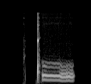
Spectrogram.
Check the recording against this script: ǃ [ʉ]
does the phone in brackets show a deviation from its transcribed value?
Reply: yes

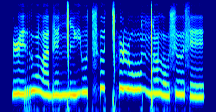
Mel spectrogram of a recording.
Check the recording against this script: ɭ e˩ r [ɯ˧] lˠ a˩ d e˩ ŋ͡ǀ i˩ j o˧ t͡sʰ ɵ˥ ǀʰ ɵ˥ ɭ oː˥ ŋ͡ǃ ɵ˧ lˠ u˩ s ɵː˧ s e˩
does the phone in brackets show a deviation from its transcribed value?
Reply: yes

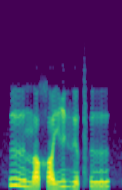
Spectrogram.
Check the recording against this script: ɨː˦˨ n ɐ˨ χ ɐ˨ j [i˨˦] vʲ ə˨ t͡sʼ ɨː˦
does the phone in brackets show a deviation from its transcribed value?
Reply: yes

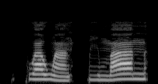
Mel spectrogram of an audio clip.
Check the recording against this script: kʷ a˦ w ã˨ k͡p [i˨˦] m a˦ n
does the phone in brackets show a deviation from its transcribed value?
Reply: yes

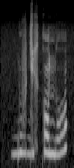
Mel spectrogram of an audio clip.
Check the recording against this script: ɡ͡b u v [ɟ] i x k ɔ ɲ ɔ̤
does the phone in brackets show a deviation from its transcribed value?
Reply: no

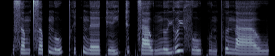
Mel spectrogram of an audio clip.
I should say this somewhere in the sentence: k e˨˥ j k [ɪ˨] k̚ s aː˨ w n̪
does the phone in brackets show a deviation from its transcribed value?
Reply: yes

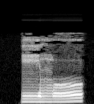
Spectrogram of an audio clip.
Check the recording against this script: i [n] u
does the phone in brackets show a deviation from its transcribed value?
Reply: yes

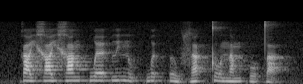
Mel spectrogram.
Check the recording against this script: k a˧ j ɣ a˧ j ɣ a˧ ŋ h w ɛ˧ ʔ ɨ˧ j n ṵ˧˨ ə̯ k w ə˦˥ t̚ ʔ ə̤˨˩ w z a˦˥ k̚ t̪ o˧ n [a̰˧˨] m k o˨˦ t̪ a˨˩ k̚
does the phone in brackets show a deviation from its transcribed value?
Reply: yes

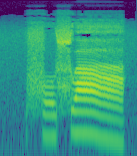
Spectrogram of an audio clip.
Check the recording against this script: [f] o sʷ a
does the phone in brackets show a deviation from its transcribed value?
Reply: no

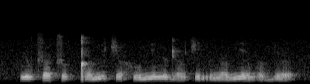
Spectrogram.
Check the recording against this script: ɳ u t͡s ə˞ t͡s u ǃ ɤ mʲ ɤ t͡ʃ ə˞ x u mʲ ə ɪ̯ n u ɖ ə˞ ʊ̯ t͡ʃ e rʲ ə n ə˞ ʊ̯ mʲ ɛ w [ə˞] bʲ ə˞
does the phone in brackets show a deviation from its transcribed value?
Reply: yes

